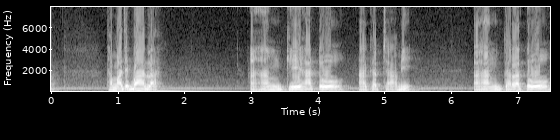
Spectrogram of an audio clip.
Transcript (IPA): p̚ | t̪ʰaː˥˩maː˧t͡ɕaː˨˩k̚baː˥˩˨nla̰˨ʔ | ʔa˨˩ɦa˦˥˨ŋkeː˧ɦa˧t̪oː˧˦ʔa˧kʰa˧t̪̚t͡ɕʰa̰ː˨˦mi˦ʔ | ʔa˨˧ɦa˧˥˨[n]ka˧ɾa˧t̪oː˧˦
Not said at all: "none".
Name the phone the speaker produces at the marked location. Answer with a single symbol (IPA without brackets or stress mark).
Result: ŋ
